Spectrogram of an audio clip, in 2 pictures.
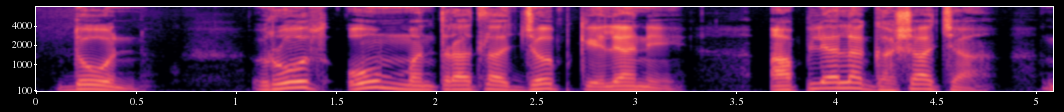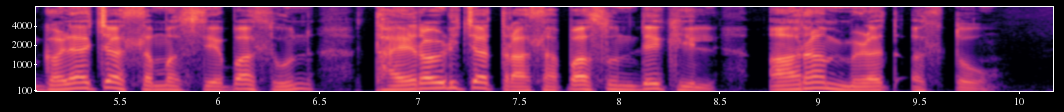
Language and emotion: Marathi, neutral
